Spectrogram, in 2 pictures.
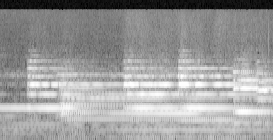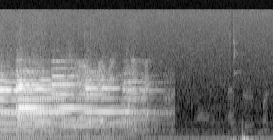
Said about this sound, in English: Of course, what you will hear now are test sample recordings made of the world-famous tubular bells.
